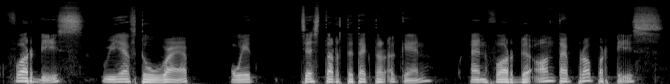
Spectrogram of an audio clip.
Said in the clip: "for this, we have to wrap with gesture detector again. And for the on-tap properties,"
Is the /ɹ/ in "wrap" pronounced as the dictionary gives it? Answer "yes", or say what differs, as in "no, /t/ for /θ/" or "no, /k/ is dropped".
no, /w/ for /ɹ/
